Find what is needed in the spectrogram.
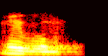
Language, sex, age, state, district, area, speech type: Sanskrit, male, 18-30, Odisha, Puri, rural, conversation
